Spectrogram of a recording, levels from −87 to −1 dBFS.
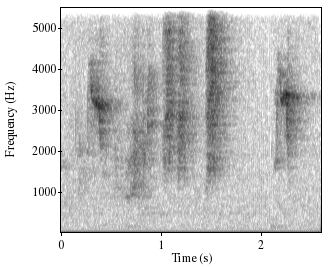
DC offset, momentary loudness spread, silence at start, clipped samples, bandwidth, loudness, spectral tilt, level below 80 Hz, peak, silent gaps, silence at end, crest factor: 0.6%; 12 LU; 0.15 s; under 0.1%; 5.4 kHz; -23 LUFS; 2 dB/octave; -64 dBFS; -6 dBFS; none; 0.05 s; 20 dB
